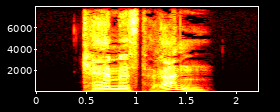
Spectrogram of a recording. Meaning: second-person singular subjunctive II of rankommen
- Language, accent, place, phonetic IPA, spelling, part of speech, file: German, Germany, Berlin, [ˌkɛːməst ˈʁan], kämest ran, verb, De-kämest ran.ogg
